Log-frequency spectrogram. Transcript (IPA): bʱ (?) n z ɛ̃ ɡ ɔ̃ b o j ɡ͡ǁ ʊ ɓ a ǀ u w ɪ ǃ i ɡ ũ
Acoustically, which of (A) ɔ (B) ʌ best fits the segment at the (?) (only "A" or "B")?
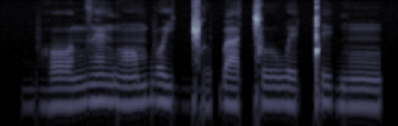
A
